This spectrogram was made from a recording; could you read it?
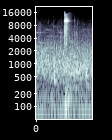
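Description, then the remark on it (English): Steady, soft rushing of river water flows throughout, with one brief brighter splash or burst near the middle. No one speaks. “Yes, across the river.”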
